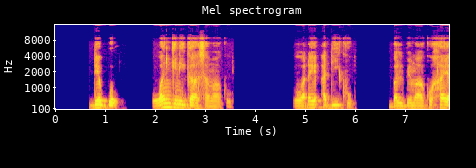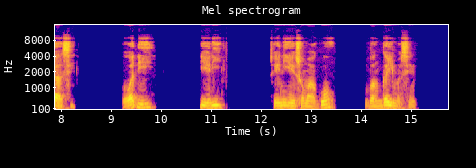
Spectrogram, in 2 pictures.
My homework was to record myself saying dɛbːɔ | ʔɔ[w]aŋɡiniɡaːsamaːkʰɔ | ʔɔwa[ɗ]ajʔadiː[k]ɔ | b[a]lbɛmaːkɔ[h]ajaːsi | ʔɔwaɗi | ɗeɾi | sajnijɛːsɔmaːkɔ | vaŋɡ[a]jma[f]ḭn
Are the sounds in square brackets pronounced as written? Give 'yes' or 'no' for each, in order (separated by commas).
yes, yes, no, yes, yes, yes, no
